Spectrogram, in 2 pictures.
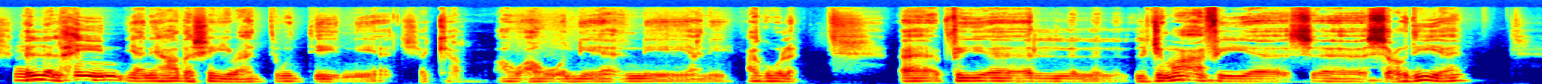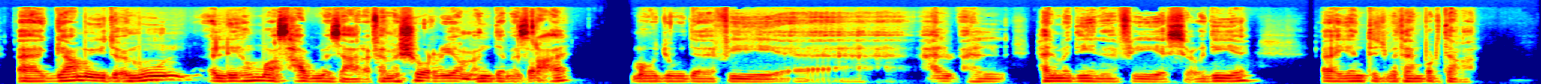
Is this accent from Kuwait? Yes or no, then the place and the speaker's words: yes; Kuwait; حتى عندنا بالكويت كل قاعد يسولف كذي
